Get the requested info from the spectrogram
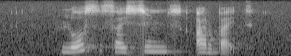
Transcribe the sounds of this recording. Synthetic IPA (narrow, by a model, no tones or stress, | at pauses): lɔsːəjsunsʔɐrbə̰jt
